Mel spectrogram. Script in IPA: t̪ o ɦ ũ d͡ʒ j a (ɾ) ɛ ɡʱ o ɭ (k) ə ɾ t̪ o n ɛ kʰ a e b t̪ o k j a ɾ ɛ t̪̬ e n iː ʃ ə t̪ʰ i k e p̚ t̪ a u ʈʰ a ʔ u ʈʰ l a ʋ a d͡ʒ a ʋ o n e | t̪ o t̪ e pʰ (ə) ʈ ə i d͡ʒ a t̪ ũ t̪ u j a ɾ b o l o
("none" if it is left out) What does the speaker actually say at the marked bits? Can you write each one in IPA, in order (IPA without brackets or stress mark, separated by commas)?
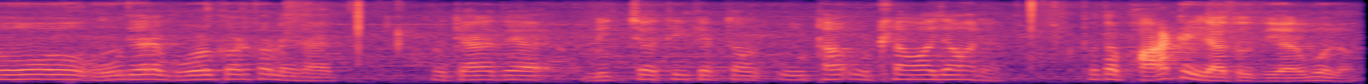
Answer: ɾ, k, a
